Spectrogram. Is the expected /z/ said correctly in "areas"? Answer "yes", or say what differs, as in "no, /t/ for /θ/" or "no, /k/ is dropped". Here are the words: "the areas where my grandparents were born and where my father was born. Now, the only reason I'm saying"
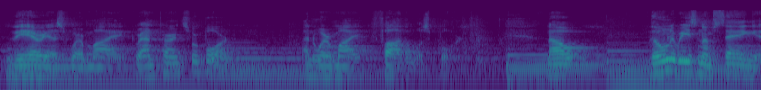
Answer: yes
